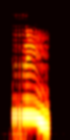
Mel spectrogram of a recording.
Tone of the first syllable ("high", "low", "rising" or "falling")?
falling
